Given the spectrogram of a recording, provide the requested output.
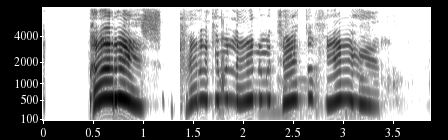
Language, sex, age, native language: Icelandic, male, 13, Icelandic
